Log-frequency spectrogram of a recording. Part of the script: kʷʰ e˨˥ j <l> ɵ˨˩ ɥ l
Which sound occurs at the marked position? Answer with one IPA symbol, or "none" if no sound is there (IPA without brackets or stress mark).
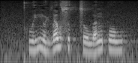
n̪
